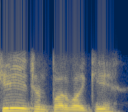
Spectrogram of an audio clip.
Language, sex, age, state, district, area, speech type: Kashmiri, male, 30-45, Jammu and Kashmir, Ganderbal, rural, conversation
